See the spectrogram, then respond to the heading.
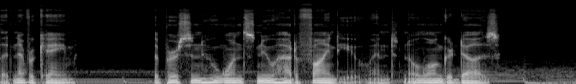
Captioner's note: quietly reassuring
